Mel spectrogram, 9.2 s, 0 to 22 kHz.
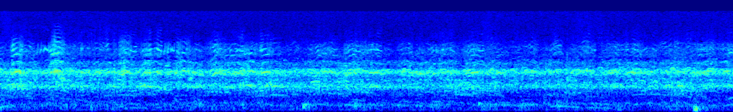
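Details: Somewhat distant chorus of a huge goose flock taking flight at dawn from the Flight Deck, Bosque del Apache, New Mexico, in November 2013: steady overlapping honking with no single bird standing out.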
